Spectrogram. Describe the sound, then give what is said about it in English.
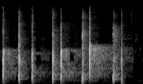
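Quick, sharp hand claps welcoming a guest, about eleven in a second and a half, in an uneven, slightly doubled rhythm, like one or two people clapping. Crisp and moderately loud, with no talking. “Ladies and gentlemen of Pats Nation, the Patriots outsider, get ready to clap,”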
